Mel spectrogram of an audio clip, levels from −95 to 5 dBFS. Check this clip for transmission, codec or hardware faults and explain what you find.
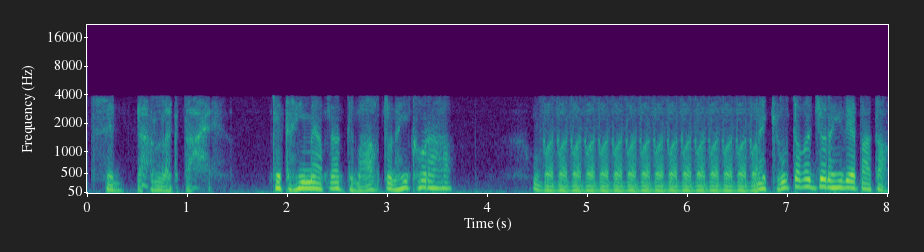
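Two faults are present: a codec artefact across the whole clip and a repeating loop near the end.

GSM full-rate codec, throughout. The speech has a buzzy, gravelly roughness that is plainly audible. The codec models the vocal tract and drives it with a coarse pulse train, discarding most of the excitation detail. That gives the grainy texture. Nothing is heard above about 3.8 kHz, so sibilants sound dull and clipped. The sound fits the 13 kbps GSM full-rate codec.

Broken-record loop, from 4.65 s to 6.69 s. A fragment of about 0.14 s repeats exactly, back to back, around fifteen times. It gives a rapid stutter with no forward progress. The likely cause is a stall in the player, encoder or stream that kept resending its last buffered piece. The speech that belonged in those two seconds is lost.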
